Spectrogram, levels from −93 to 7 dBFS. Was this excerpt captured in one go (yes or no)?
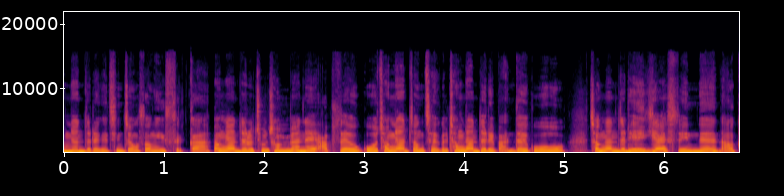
no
